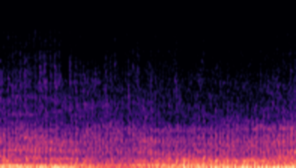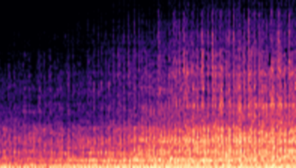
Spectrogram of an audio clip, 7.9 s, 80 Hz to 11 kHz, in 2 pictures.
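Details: Yamaha TDR/DTR 125 two-stroke (5AE), cold: a quick, slightly uneven ring-ding burble that firms up into a clean, healthy idle with no smoke yet. Owner suspects worn exhaust valve seals, with barely perceptible loss.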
